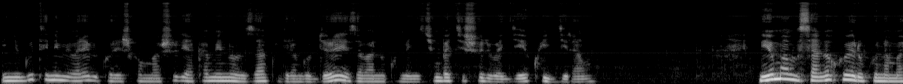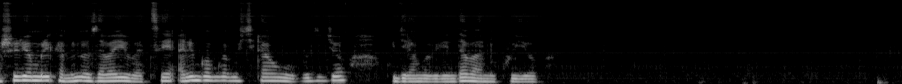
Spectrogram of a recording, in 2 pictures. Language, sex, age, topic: Kinyarwanda, female, 25-35, education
